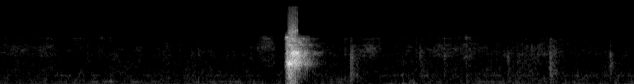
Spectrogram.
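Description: A Boston Terrier–French Bulldog mix puppy gives a single loud, sharp bark about three seconds in, with faint scattered ticks around it.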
